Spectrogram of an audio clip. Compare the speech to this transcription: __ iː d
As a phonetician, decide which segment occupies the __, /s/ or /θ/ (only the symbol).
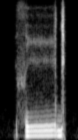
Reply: θ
